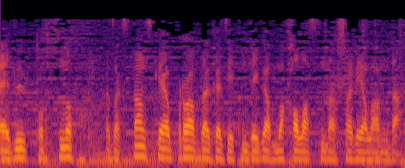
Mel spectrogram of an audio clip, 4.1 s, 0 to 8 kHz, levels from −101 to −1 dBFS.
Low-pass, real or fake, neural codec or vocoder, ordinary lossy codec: 7.2 kHz; real; none; MP3, 24 kbps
